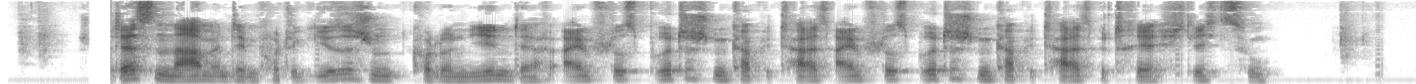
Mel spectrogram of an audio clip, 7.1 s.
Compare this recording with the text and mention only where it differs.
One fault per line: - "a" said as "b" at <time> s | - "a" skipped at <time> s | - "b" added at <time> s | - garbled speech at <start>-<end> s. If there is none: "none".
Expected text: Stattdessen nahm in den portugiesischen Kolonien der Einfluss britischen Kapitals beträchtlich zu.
- "Einfluss britischen Kapitals" added at 4.2 s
